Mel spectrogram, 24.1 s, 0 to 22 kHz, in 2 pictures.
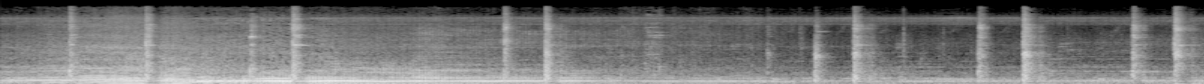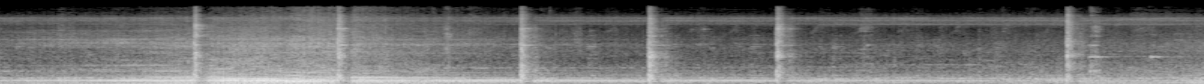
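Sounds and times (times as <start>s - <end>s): motorcycle engine idling: 0.0s - 24.0s
sharp hammer-like knocks: 0.6s - 3.3s, 5.0s - 5.9s, 8.1s - 8.9s, 9.8s - 10.6s, 11.3s - 12.0s, 13.9s - 14.4s, 15.4s - 15.8s, 17.2s - 17.6s, 18.5s - 18.9s, 19.8s - 20.2s.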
